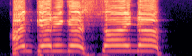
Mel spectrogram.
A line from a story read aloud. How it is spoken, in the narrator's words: he yelled to his wife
